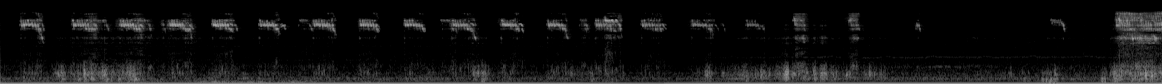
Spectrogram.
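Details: Pied flycatcher nestlings inside a nest box, filmed by a box camera on 27.6.2013 amid hot weather and scarce food, calling in a rapid run of high, sharp cheeps about twice a second, ending in a loud scraping burst over low hum.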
